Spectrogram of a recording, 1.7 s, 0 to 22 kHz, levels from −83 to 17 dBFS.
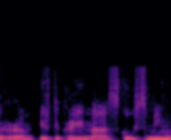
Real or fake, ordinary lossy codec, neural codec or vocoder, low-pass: real; Opus, 16 kbps; none; 10.8 kHz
